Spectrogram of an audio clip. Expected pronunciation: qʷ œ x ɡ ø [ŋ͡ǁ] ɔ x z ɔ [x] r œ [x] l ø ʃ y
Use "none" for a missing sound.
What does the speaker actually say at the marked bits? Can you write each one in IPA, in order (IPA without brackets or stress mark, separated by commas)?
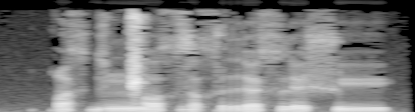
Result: ŋ͡ǁ, x, x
